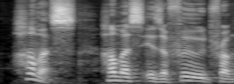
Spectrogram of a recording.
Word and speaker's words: hummus: Okay, and also be careful because humus is not hummus.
